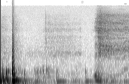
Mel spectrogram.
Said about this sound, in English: Is that you're knocking on wood? Yep.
